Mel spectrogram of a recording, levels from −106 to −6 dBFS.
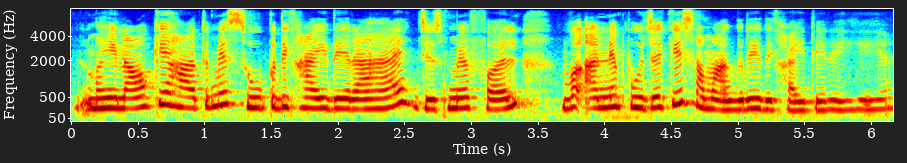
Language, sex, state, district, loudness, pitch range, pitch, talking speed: Hindi, female, Uttar Pradesh, Lalitpur, -11 LUFS, 225-265 Hz, 245 Hz, 195 wpm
